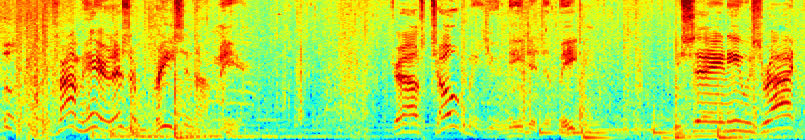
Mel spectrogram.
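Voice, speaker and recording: Slow, menacing outlaw debt collector. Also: male voice, sits high, wildly swooping pitch, loud music behind the voice, full character voice. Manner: threatening, slow drawling delivery. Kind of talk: Western video game acting. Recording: game audio under noisy ambience.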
